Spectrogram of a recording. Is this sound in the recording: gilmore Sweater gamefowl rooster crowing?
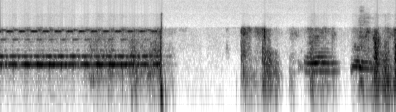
no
